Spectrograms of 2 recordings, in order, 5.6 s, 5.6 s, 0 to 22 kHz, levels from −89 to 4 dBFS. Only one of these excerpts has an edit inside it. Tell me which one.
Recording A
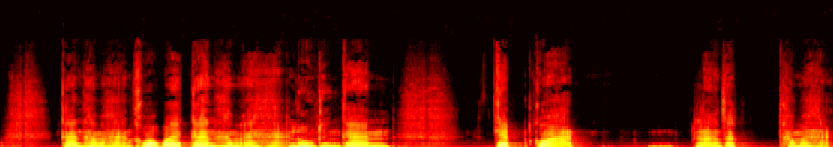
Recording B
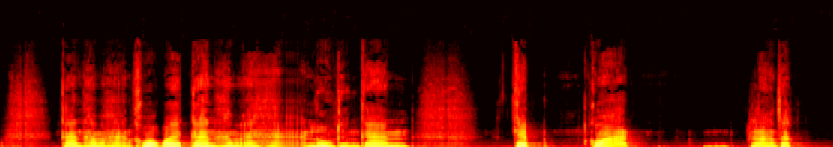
A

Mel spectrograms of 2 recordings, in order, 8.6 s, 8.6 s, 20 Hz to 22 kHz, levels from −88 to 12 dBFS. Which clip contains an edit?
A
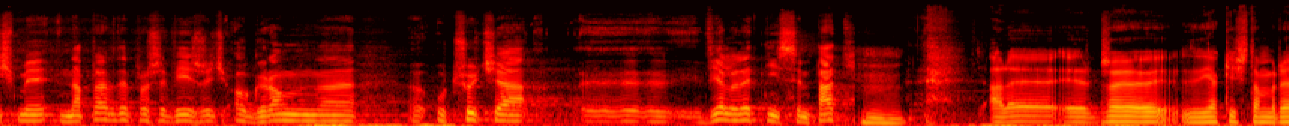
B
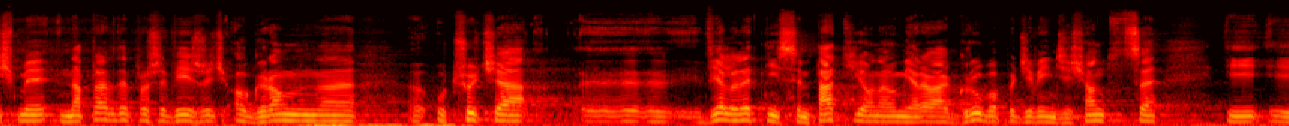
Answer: A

